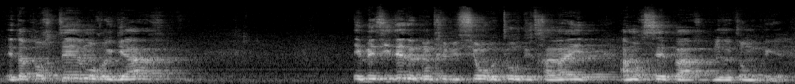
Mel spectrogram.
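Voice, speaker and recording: A man's voice: medium pitch, slight background noise. A man in his thirties, a young doctor, gives a formal and earnest prepared speech at a conference. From Congo, raised in Belgium. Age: 30s. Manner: formal and earnest, measured delivery. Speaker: young doctor, symposium speaker. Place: large hall with long reverb. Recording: echoey hall audio from far off.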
